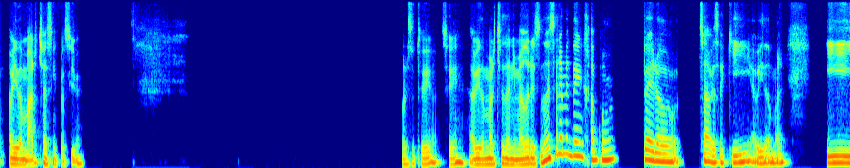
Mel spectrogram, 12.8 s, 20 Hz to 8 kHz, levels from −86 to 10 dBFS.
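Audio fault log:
No faults logged; the speech carries the expected wideband call-codec character with nothing above 8 kHz, consistent with G.722 on a WebRTC call path working as intended.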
